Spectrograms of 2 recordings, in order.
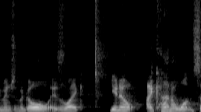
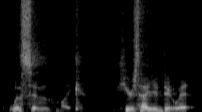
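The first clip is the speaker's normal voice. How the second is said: menacing, villainous delivery in a low, sinister tone; 4 semitones lower, 5 dB quieter than usual. Showing one of three tones for reading it: sinister tone. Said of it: "you've got your sinister".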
